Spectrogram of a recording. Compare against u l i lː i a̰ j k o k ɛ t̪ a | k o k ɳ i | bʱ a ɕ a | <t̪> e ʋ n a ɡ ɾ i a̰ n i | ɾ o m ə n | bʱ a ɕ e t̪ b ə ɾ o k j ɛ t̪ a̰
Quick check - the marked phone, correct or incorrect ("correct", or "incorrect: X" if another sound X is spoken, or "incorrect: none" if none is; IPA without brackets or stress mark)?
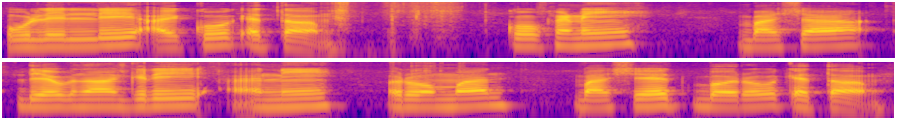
incorrect: d̪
